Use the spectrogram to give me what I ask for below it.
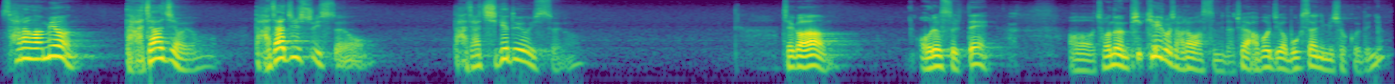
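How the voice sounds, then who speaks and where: A man pastor preaching a sermon, telling a story with lively bursts of raised emphasis. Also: medium pitch, a little slow, long pauses, husky.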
